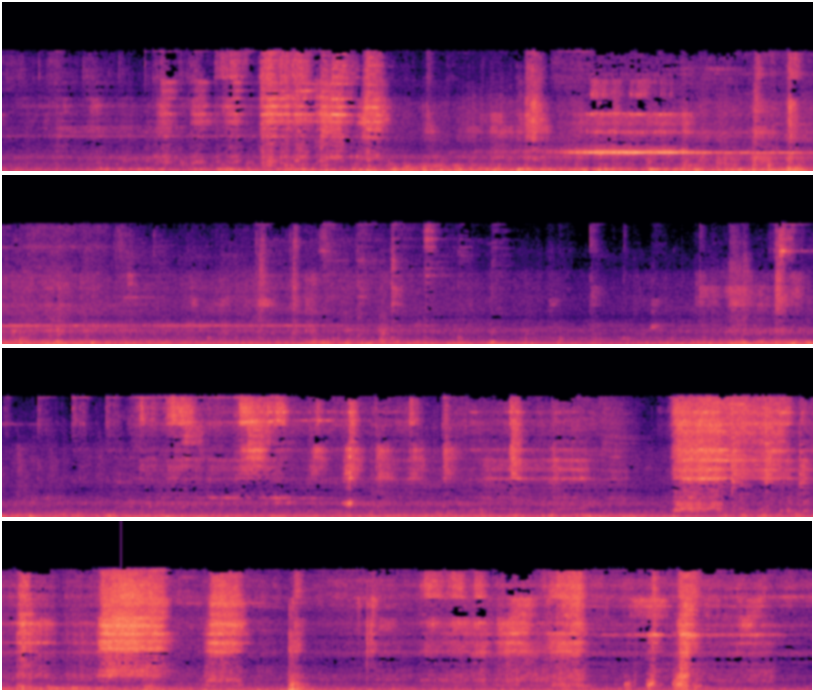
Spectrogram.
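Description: Freight cars of a long manifest train rolling past on a curve: a steady rumble of steel wheels on rail, with a held wheel squeal about six seconds in and loud high screeching from the wheel flanges on the curve near the end.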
